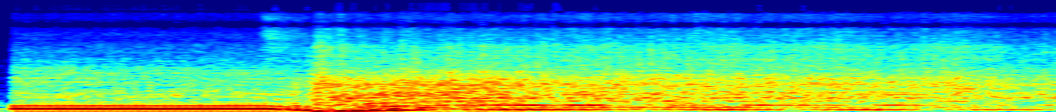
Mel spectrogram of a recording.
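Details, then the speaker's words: Cub Cadet zero-turn mower after the owner changed the blades: engine idles smoothly, then the deck engages and a harsh knocking clatter starts, from improperly seated blades. "That sounds terrible. So what's going on here? Why is it making that terrible sound?"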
